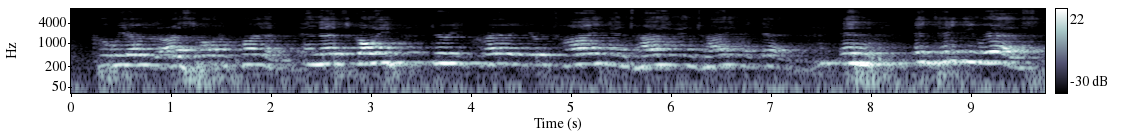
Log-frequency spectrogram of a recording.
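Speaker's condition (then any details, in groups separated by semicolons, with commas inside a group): Oxygen-related condition, speech impairment; speech impairment, voice sounds different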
